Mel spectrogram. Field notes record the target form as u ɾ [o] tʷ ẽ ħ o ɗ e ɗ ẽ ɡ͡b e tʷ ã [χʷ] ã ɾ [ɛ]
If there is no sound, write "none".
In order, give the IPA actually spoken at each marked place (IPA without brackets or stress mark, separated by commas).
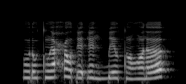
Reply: o, ʁʷ, ɜ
